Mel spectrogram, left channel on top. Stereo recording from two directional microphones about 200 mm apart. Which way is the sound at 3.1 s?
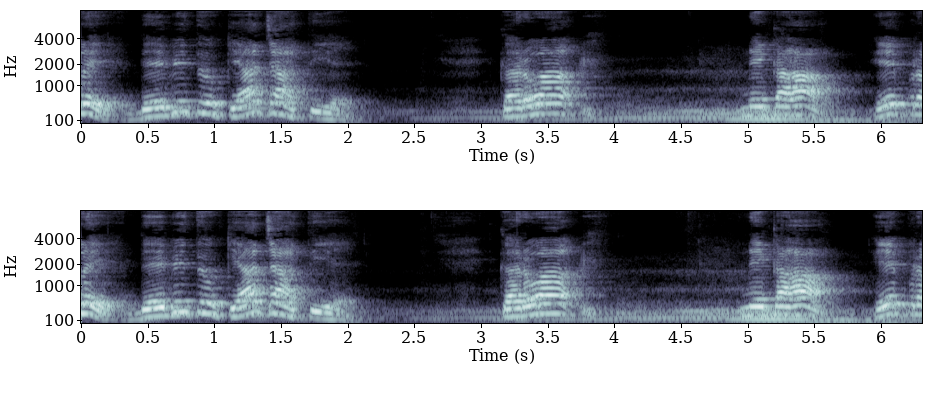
10° right (ahead or behind).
